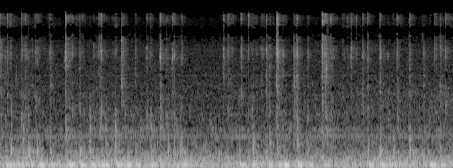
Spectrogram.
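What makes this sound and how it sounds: Fingertips type steadily on the black plastic keys of a silver aluminium laptop keyboard. The result is a continuous run of soft, quick key taps with a dull, low-heavy thud and almost no bright click or ring.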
